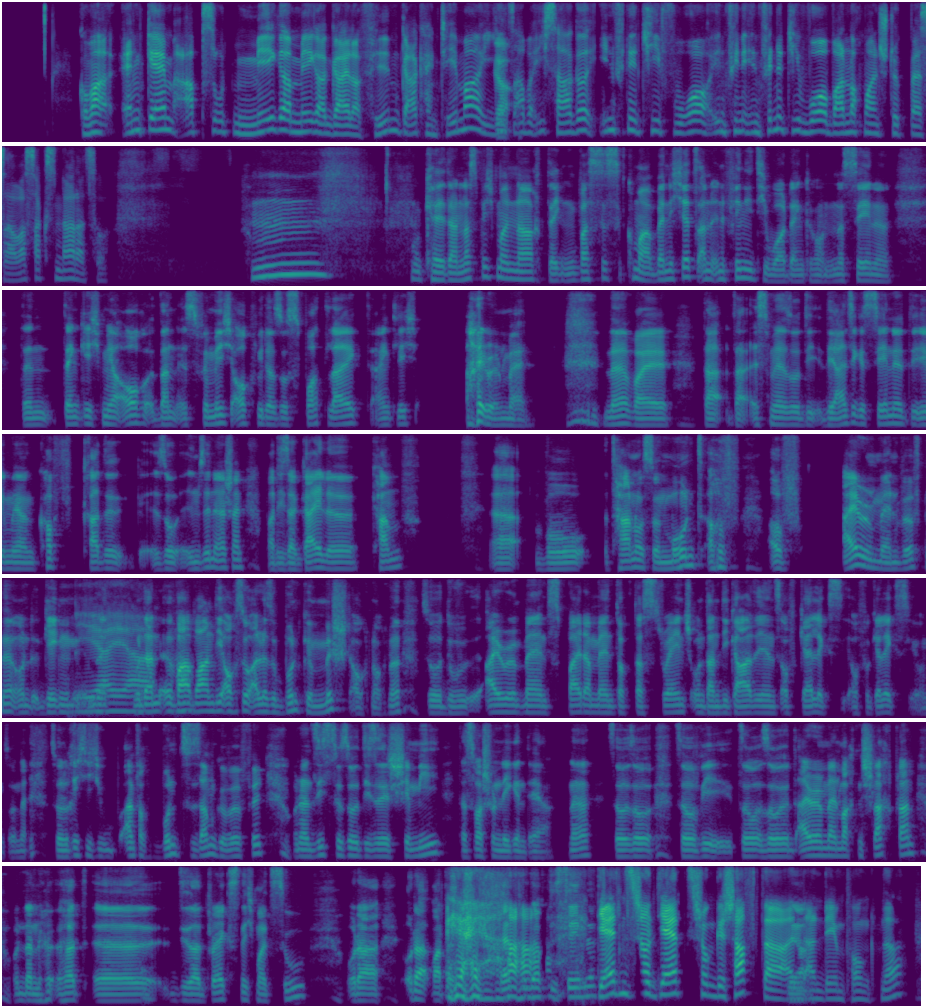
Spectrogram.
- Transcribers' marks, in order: drawn out: "Hm"; in English: "spotliked"; laughing while speaking: "Iron Man"; laughing while speaking: "Ja, ja"; laugh
- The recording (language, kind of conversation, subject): German, podcast, Welche Filmszene kannst du nie vergessen, und warum?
